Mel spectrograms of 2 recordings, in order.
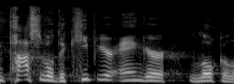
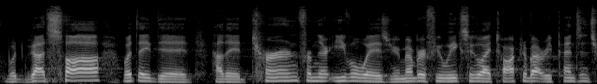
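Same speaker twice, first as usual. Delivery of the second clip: usual speaking voice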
